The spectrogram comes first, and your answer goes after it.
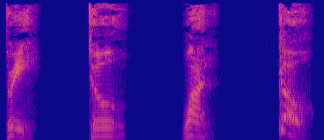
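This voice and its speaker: A man acts out a military officer in an audiobook. He is steady and decisive but tense, speaking tersely in a raised pitch. The recording is close and dry. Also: moderate pace, dry recording, close to an everyday voice. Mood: commanding. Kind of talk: audiobook character acting.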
